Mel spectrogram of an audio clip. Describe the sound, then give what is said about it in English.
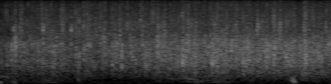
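A church audience applauds to welcome the pastor. The clapping is thick and continuous, holding steady for a few seconds. “Come on, put your hands together for Jesus today.”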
